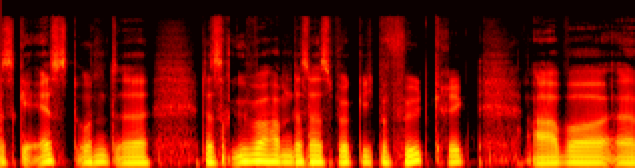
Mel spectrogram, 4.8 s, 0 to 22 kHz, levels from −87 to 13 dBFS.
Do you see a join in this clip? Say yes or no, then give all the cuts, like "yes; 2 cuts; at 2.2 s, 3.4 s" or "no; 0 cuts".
yes; 3 cuts; at 1.7 s, 2.3 s, 2.8 s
